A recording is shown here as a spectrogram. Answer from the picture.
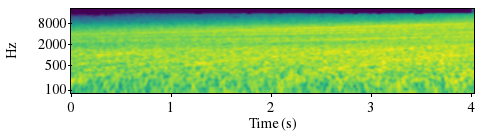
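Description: An electronic riser in the soundtrack: a rushing noise sweep climbing steadily in pitch and loudness, with faint tones gliding upward above it.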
